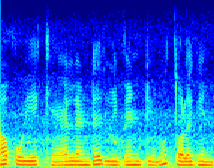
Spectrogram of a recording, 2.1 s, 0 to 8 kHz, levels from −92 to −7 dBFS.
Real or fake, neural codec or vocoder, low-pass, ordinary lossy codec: real; none; none; none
